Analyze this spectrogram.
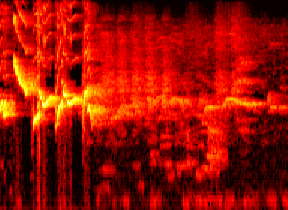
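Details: A morning ngeplong song from an Oriental magpie-robin aimed at provoking rivals opens with loud, sharply dropping whistles, then trails off into softer, thin sustained notes.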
